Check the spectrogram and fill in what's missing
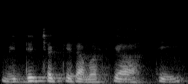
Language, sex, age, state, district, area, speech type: Sanskrit, male, 60+, Karnataka, Bangalore Urban, urban, spontaneous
